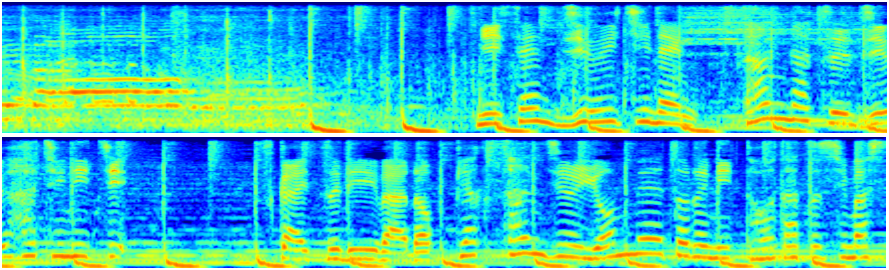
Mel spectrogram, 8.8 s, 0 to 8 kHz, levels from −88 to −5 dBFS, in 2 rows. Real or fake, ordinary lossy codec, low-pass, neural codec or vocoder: real; none; 7.2 kHz; none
